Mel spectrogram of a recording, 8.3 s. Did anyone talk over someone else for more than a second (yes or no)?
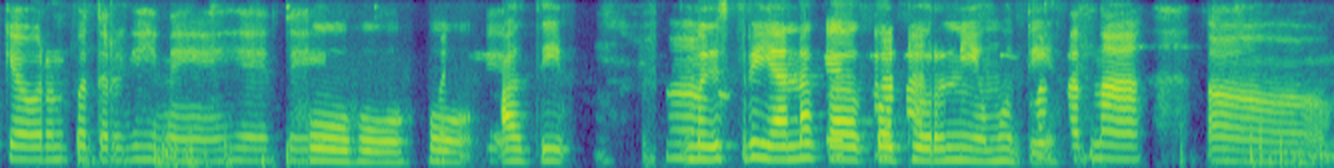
no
